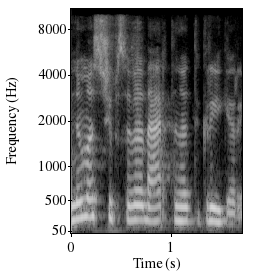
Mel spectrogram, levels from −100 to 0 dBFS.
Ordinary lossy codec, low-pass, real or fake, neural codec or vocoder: MP3, 96 kbps; 9.9 kHz; fake; vocoder, 22.05 kHz, 80 mel bands, Vocos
